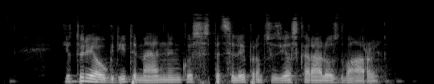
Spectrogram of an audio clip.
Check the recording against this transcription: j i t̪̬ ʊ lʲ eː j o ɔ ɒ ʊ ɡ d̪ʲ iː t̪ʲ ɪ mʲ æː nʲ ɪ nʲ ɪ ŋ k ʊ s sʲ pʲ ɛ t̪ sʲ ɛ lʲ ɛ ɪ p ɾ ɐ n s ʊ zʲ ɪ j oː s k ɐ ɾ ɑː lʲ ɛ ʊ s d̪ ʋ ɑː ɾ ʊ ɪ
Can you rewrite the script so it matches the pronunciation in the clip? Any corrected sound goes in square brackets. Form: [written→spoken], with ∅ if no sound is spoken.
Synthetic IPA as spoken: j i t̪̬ ʊ [lʲ→ɾʲ] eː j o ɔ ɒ ʊ ɡ d̪ʲ iː t̪ʲ ɪ mʲ æː nʲ ɪ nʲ ɪ ŋ k ʊ s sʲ pʲ ɛ t̪ sʲ ɛ lʲ ɛ ɪ p ɾ ɐ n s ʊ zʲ ɪ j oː s k ɐ ɾ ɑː lʲ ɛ ʊ s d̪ ʋ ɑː ɾ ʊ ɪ

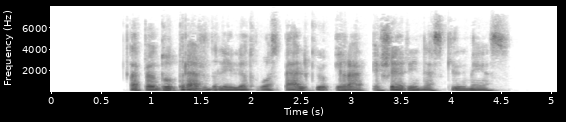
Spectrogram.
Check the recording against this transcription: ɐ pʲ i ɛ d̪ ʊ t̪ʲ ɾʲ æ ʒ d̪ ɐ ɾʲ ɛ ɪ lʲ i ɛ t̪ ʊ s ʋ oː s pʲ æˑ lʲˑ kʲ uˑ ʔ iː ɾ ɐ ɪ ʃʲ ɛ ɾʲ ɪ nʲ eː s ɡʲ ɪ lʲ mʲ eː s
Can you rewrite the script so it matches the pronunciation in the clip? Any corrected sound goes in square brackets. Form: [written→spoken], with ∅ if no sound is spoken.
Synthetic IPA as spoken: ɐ pʲ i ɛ d̪ ʊ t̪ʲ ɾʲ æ ʒ d̪ ɐ [ɾʲ→lʲ] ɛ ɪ lʲ i ɛ t̪ ʊ [s→∅] ʋ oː s pʲ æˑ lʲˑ kʲ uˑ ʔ iː ɾ ɐ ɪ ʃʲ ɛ ɾʲ ɪ nʲ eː s [ɡʲ→kʲ] ɪ lʲ mʲ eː s

